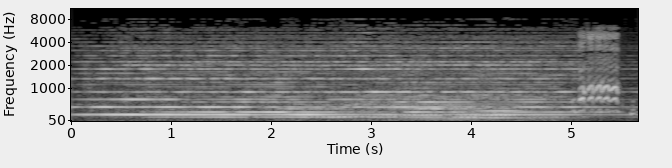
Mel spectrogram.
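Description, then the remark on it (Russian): A goat on a Lithuanian farmstead bleats loudly in one long, sustained call that ends in a wavering, quavering tremble. No one speaks. “А коза – корова бедняка.”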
